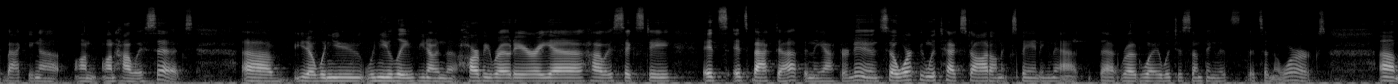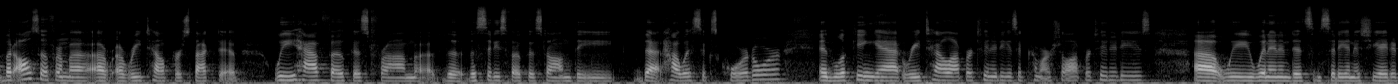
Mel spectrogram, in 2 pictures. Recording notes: Live from The Stella Hotel. This episode was taped in front of a live audience.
